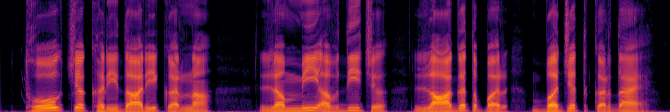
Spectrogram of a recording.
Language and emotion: Dogri, neutral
